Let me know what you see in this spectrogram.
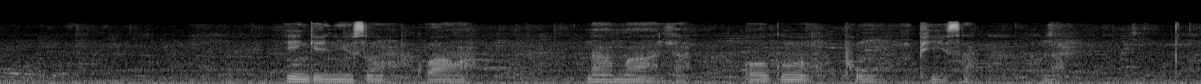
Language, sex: Xhosa, male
